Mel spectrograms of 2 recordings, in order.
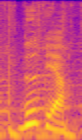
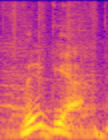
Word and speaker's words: Hvidbjerg: Hvidbjerg. – Hvidbjerg.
